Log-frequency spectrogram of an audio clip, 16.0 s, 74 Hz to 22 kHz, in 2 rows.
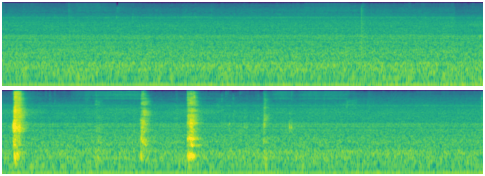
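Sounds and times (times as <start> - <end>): steady low hum: 0.0 - 16.0
pet coughing: 8.0 - 14.1.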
